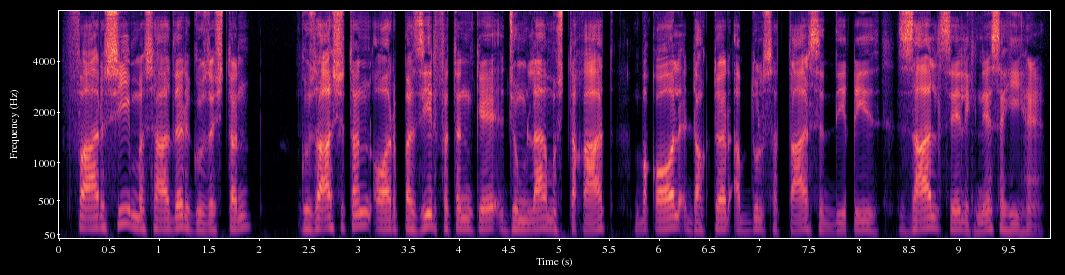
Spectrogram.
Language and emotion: Urdu, neutral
